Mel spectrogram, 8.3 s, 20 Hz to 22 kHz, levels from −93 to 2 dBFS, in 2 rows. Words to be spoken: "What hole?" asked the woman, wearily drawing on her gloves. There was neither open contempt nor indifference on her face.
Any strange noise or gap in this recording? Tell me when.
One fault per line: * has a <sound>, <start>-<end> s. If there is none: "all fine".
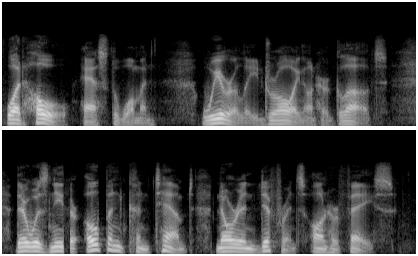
* has a dropout, 4.7-4.8 s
